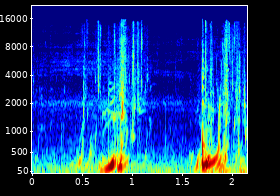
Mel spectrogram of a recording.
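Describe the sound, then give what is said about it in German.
Mud volcanoes near the Salton Sea, California, bubbling as hot gases push up through grey-brown mud, giving two thick, gloopy gurgling bursts about a second apart over a quiet low rumble. “Es brodelt gewaltig an der Erdoberfläche. Was man hier hört, sind Schlammvulkane.”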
